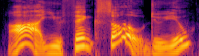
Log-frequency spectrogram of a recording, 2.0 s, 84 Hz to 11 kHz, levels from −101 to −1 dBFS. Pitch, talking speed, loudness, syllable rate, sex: 150 Hz, 180 wpm, -18 LUFS, 3.4 syllables/s, male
